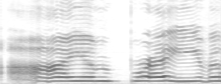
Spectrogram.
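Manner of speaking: high, slow self-reassurance; frightened girl trying to sound brave; forced bravery. Acted. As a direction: talk yourself into courage. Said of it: "tried to convince herself".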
